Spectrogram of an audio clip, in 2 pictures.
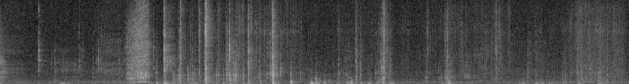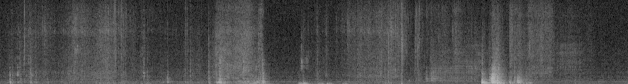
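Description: Trading-card box packaging and cards being handled: rubbing and rustling with scattered light clicks and taps, in a few louder bursts.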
